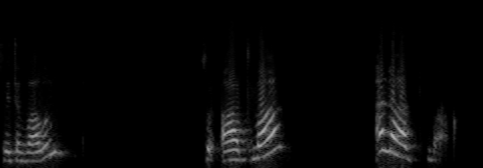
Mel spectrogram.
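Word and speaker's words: अनात्मा: You just negate the I. An-atma. An is the negative particle. In Sanskrit, whenever it starts, the word starts with a vowel. So, Atma, Anatma.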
